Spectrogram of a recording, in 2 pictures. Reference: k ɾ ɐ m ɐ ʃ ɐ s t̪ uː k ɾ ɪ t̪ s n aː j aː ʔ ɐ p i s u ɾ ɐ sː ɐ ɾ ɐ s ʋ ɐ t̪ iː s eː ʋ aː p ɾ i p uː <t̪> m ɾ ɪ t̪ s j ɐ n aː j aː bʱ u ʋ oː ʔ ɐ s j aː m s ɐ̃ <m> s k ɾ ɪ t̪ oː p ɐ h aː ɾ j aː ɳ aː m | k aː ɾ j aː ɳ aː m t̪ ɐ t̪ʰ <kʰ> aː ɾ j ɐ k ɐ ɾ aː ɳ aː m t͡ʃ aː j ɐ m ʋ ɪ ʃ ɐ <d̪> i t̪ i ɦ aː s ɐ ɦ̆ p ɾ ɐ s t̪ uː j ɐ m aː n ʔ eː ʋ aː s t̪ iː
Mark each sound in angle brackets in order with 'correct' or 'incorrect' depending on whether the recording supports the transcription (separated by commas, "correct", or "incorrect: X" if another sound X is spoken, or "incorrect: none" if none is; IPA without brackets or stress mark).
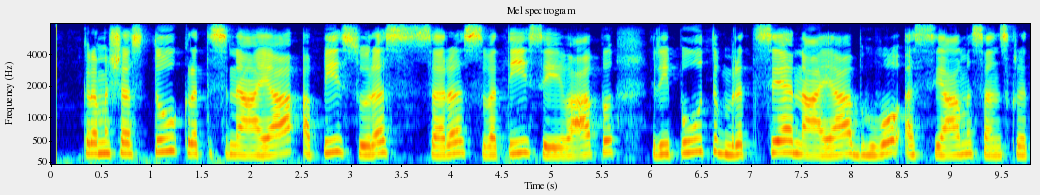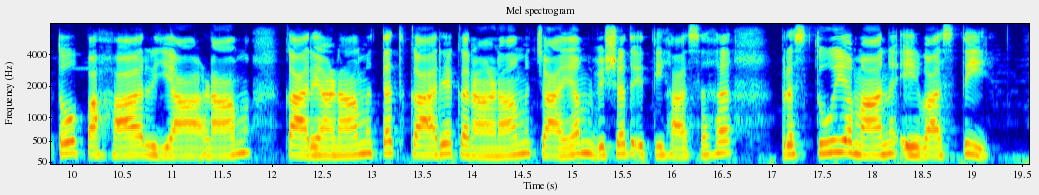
correct, incorrect: n, incorrect: k, correct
